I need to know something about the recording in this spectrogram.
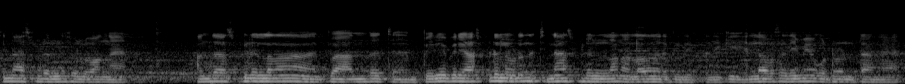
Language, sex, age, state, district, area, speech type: Tamil, male, 18-30, Tamil Nadu, Tiruvarur, rural, spontaneous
